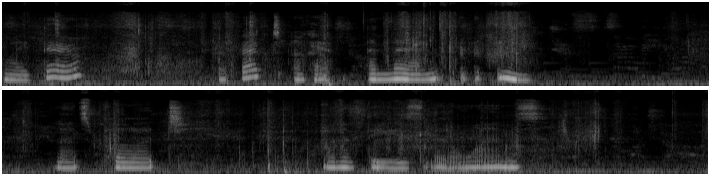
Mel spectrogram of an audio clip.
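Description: Paper rustles and crinkles as sheets are handled.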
